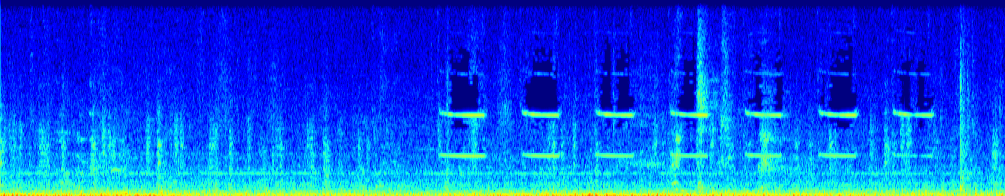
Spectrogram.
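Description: City bus running along the road, heard from inside the cabin at the front: a steady engine and road rumble with a faint steady whine. About four seconds in, an electronic beeper sounds seven short beeps, a little under one a second.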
